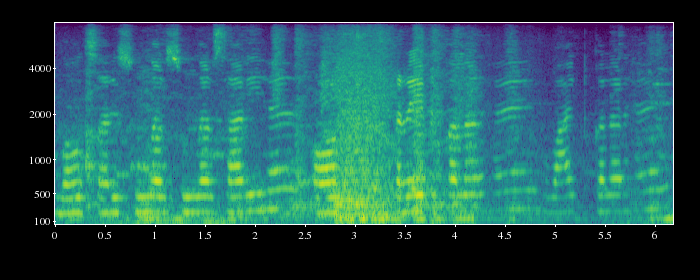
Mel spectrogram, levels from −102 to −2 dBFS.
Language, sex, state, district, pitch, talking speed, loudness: Hindi, female, Bihar, Vaishali, 225 Hz, 115 wpm, -17 LUFS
